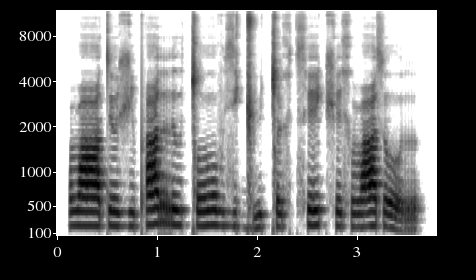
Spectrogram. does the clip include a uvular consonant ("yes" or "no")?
no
